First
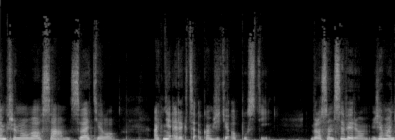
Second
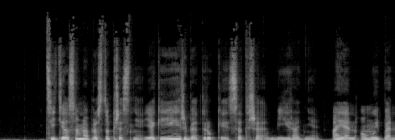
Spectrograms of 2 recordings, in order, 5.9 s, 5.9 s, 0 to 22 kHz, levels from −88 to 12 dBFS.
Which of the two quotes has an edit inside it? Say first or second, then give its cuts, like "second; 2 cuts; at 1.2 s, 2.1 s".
first; 1 cut; at 4.5 s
